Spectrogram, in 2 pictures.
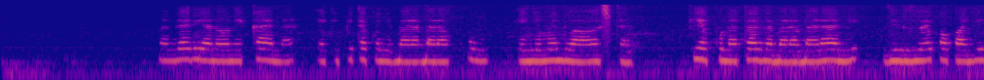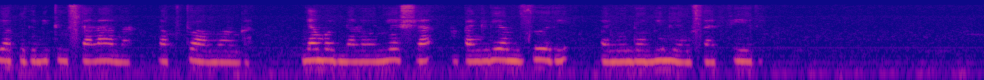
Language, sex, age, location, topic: Swahili, female, 18-24, Dar es Salaam, government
